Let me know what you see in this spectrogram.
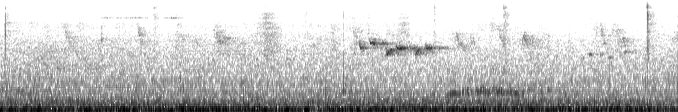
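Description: Garden ambience: small birds chirping now and then over a steady low rumble, with a short run of chirps about halfway through.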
